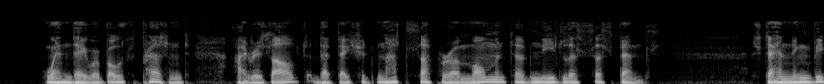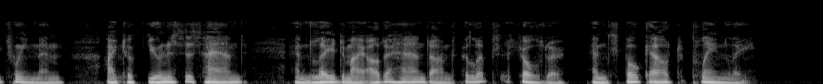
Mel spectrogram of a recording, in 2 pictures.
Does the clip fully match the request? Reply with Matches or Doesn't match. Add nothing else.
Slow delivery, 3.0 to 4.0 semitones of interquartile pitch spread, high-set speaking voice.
Doesn't match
